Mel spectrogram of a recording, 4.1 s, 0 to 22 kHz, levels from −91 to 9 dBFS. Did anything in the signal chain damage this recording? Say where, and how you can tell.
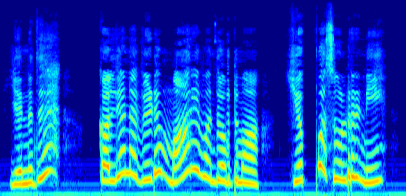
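Yes. Mains hum, from the analogue wiring. A steady 50 Hz tone runs through the whole clip, about 30 dB below the speech. A ground loop or transformer couples it in.

Frames out of order, at the network stage. From 2.18 to 2.39 s, two neighbouring runs swap places. The speech flutters. No time is lost.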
